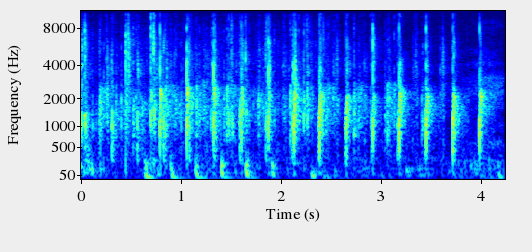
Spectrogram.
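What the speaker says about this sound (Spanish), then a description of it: "Un fuerte aplauso para María del Carmen." Steady applause from an audience at a panel discussion on memes and aggression, with distinct, regular claps close by over a softer bed of clapping, lasting several seconds.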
